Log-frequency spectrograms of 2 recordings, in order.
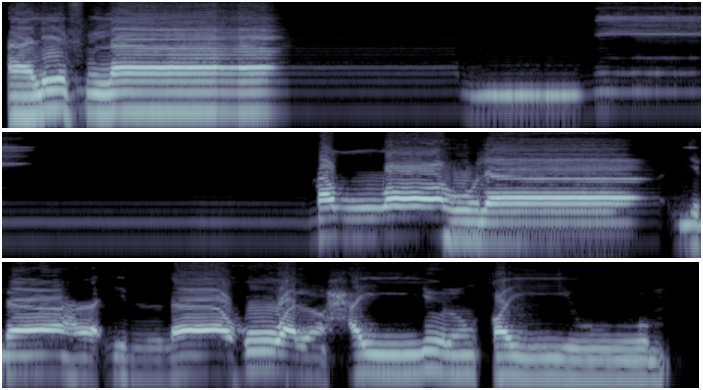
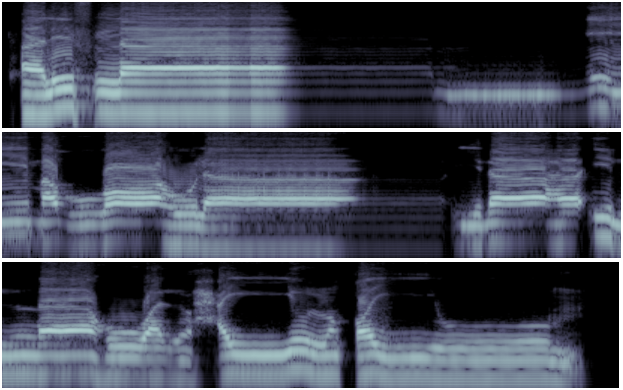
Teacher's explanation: Mimnya dibaca panjang 6, yang kedua mimnya dibaca pendek 2 harakat.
